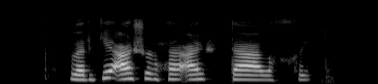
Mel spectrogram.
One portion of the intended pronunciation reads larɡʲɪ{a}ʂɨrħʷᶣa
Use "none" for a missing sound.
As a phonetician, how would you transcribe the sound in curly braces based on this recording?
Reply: a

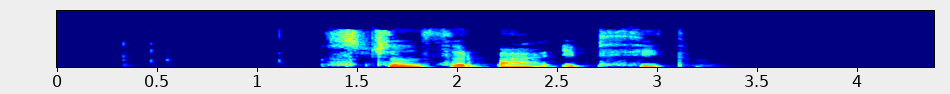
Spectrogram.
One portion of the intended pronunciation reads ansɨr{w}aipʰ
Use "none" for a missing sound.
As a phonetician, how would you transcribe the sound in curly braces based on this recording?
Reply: b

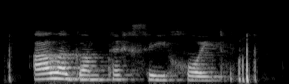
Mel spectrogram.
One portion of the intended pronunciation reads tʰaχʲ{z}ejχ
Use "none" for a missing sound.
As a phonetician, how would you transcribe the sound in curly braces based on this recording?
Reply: s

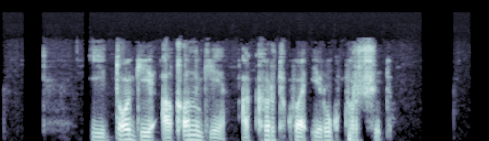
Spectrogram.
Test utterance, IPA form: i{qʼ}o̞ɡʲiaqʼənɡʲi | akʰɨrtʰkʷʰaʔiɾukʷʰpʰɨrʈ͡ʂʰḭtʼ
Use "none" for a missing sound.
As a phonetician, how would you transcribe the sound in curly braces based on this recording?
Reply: tʼ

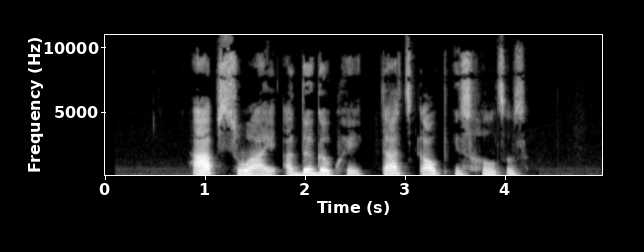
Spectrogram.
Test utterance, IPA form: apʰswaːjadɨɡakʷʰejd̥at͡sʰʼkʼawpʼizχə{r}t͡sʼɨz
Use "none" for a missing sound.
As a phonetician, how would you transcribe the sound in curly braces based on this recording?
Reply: l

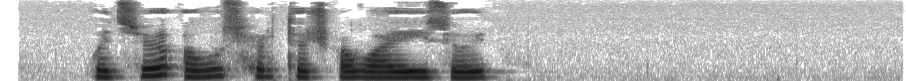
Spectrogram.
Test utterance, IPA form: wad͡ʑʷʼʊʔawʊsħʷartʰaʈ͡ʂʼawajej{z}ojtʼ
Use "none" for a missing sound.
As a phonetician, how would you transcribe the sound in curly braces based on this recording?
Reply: z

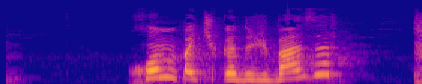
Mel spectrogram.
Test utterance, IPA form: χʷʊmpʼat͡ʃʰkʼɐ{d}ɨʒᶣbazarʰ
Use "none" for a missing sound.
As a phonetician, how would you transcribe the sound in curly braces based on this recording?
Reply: d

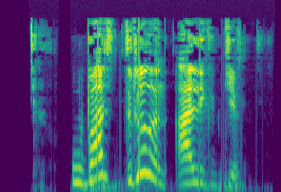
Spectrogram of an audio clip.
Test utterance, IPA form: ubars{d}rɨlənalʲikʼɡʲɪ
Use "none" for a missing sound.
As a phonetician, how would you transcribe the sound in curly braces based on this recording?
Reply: d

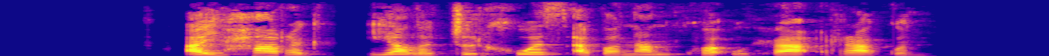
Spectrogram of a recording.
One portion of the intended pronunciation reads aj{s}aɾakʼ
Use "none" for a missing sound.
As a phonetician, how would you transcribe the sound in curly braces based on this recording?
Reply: ħ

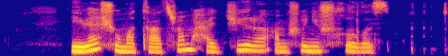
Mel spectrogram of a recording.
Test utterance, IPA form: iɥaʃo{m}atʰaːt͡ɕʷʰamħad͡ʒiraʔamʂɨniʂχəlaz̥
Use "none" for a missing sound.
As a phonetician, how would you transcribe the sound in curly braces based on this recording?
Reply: m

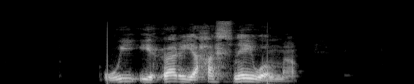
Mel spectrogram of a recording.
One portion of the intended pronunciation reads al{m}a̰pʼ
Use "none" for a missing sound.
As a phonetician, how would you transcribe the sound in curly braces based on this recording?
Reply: m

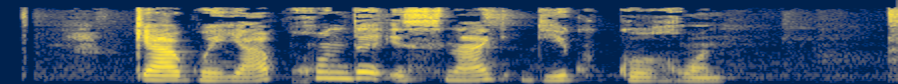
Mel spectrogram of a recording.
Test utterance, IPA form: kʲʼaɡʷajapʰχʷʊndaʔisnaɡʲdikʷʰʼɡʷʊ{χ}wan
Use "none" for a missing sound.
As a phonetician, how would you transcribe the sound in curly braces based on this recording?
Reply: ʁ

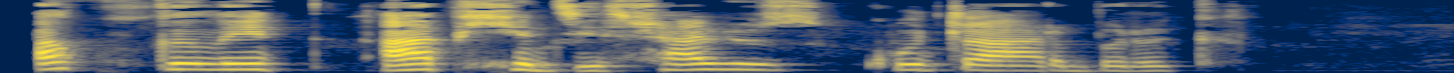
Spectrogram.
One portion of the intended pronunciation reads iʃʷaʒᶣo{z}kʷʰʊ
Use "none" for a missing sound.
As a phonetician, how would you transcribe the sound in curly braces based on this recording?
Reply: z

